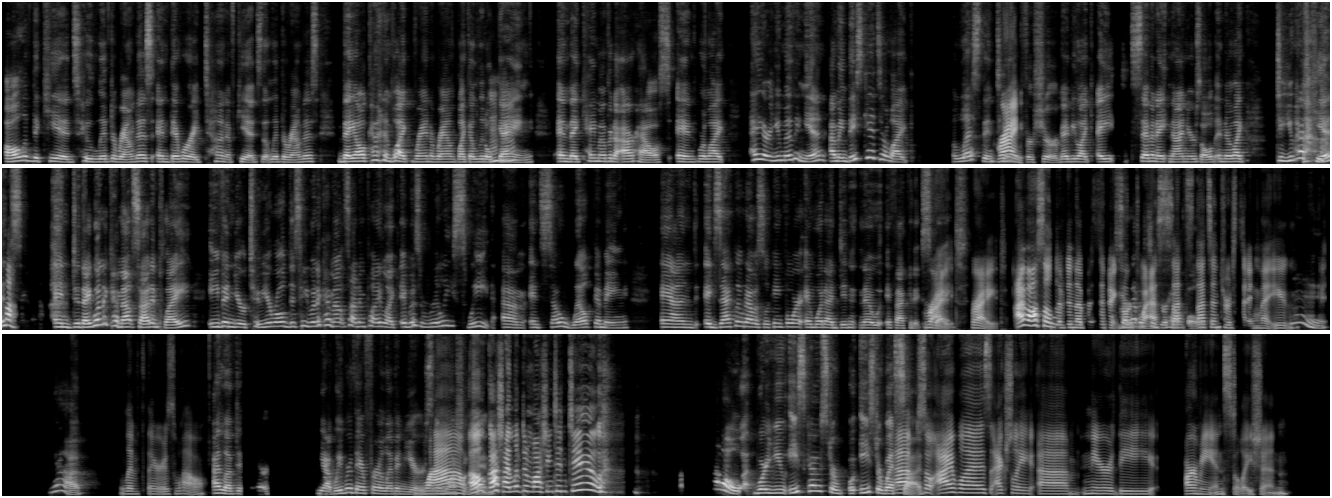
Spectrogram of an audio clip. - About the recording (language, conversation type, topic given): English, unstructured, How has your view of your community changed over time?
- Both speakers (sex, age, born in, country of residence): female, 40-44, United States, United States; female, 50-54, United States, United States
- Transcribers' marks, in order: laughing while speaking: "kind of"; chuckle; chuckle; other background noise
